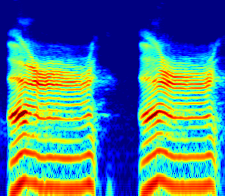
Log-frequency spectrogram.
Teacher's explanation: Huruf ain tenggorokan bagian tengah.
